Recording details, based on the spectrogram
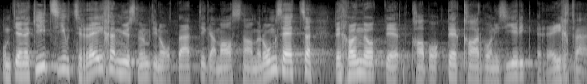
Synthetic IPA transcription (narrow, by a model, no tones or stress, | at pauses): ʊmd̥ienɛɾɡiːt͡siːwt͡sɛrɛɪχəmyəsəməɾʊmd̥̪inoːt̪ʋæt̪ɪɡəmɑːsnɑːmənʊmsɛt͡sə | d̥ɛχœnəo | d̥ɛkʰɑrbɔnisiːəɾiɡ̥ɛrːɛɪχtvæ̰ːdə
